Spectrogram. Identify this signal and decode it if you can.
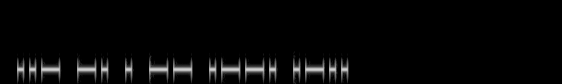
Morse code, heard as a keyed tone, about 20 wpm, 700 Hz. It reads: UNEMPL
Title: Build A Word - 6 Letters At A Time - 12-Letter Words - 20wpm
